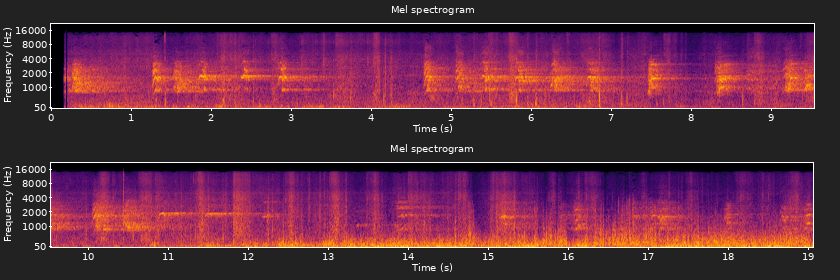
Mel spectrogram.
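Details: Nora, a dog working on wild boar, gives bursts of harsh, ringing barks in quick irregular runs through the first half, then fewer barks over a steady low rumble of background noise.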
